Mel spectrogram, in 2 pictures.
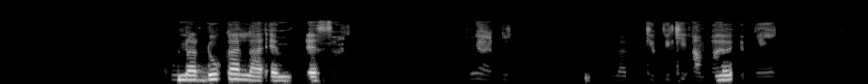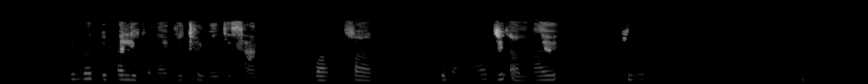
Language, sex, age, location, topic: Swahili, female, 18-24, Nakuru, finance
